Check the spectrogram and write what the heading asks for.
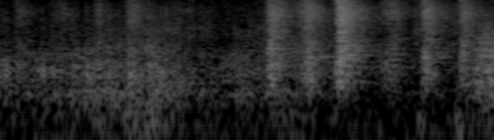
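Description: Faint scratchy strokes of a wide bristle brush rubbing oil paint onto a plywood panel, with a couple of slightly louder strokes in the second half.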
